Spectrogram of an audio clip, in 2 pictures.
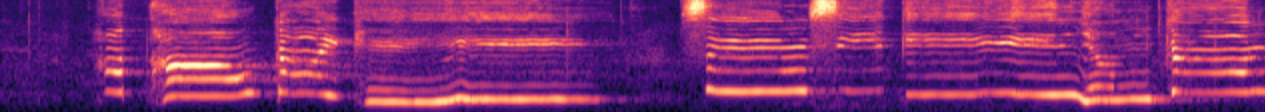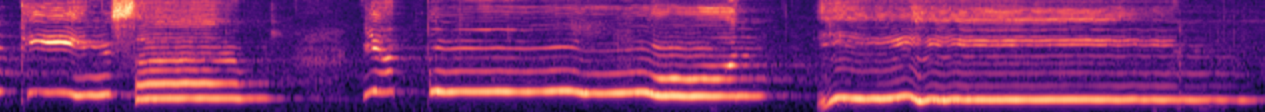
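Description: A woman singing Cantonese opera in long held, sliding notes, phrase after phrase with short breaths between, and no instruments to be heard.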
